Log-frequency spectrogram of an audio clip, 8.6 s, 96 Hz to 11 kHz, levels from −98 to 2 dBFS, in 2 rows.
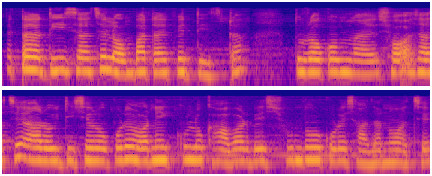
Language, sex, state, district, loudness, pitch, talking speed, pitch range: Bengali, female, West Bengal, North 24 Parganas, -25 LUFS, 215 Hz, 170 wpm, 200-220 Hz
